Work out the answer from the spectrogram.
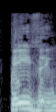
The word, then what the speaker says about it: bathing: thousands of years ago so we have being bathing with the long a and the th is the voiced th so you can write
